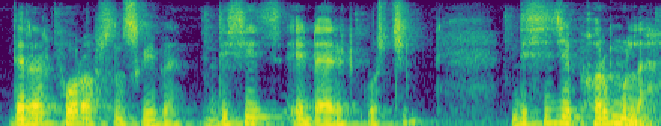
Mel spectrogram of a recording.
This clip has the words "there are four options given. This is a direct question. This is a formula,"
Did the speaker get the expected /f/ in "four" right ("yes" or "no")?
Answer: no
